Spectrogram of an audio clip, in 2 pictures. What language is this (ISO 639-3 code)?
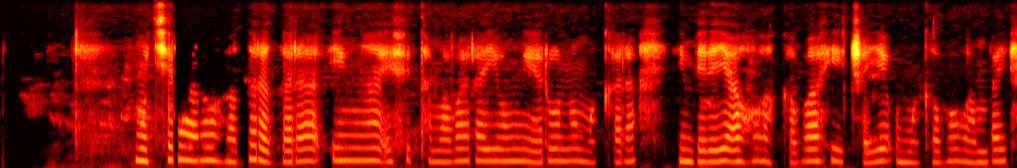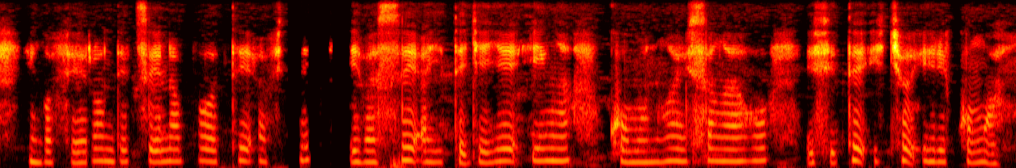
kin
